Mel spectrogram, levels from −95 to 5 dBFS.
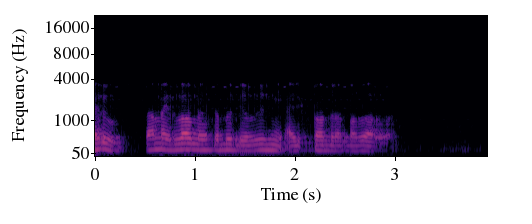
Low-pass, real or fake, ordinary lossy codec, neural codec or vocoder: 3.6 kHz; fake; Opus, 64 kbps; codec, 16 kHz, 0.9 kbps, LongCat-Audio-Codec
